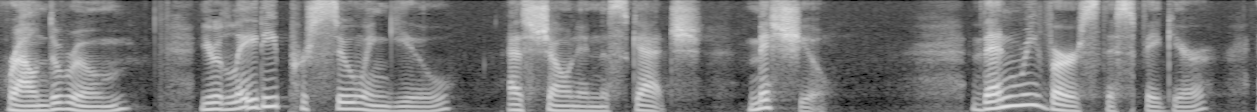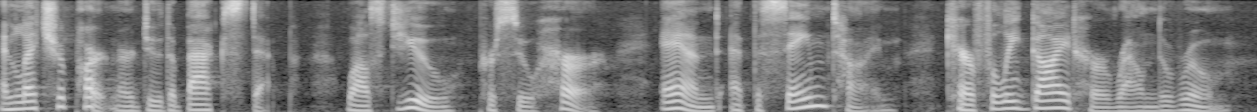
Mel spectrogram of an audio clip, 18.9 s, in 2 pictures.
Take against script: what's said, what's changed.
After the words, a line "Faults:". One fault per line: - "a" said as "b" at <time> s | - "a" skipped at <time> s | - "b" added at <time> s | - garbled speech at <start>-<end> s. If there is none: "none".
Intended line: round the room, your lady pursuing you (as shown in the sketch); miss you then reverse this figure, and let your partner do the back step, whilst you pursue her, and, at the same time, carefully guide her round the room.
round the room, your lady pursuing you (as shown in the sketch); miss you then reverse this figure, and let your partner do the back step, whilst you pursue her, and, at the same time, carefully guide her round the room.
Faults:
none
